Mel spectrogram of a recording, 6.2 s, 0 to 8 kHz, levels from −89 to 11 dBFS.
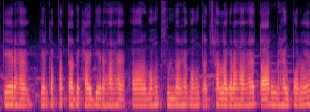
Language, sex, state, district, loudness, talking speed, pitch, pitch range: Hindi, male, Bihar, Muzaffarpur, -18 LUFS, 230 wpm, 130 Hz, 125-130 Hz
